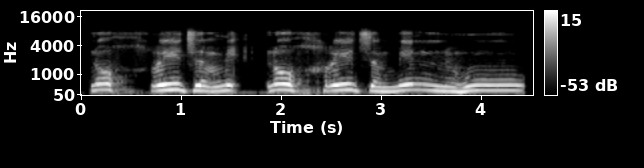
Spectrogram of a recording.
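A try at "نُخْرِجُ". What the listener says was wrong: jimnya bukan sukun loh, ini jimnya dhammah. Nukhriju. Nukhriju.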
